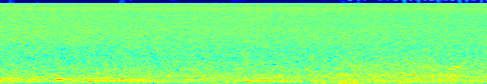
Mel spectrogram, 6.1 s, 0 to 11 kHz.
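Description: A 23-metre-high waterfall and the rapids below it: a steady, full rush of water pouring onto rocks and churning over boulders.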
